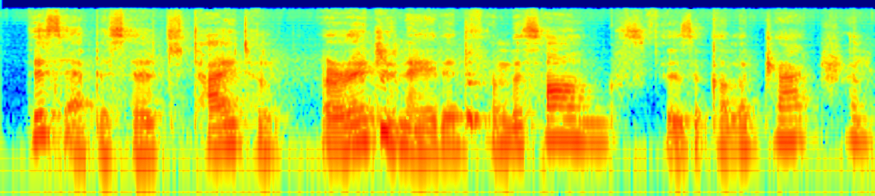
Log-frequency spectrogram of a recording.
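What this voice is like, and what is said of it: Slow reading in a weird accent. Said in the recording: “Read it as slow as fucking possible ... I was speaking in this really weird accent”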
